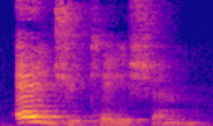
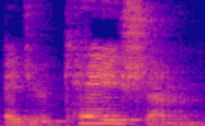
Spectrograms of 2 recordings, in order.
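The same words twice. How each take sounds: First: The main stress falls on a misplaced syllable. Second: The main stress falls on the usual syllable. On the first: The speaker calls it wrong. "misplacing primary stress" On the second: The speaker calls it right. "instead of"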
